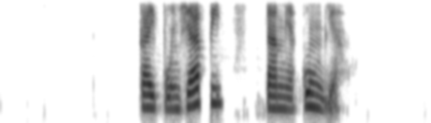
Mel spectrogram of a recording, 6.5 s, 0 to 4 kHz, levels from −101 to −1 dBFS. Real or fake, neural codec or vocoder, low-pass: fake; codec, 44.1 kHz, 7.8 kbps, Pupu-Codec; 3.6 kHz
